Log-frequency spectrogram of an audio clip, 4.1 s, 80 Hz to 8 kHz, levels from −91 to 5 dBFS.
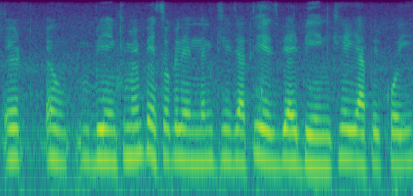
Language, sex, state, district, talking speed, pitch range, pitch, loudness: Hindi, female, Bihar, Saran, 215 wpm, 180-195 Hz, 190 Hz, -15 LUFS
